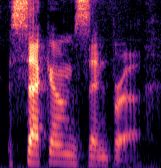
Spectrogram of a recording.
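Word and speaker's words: Sectumsempra: Serpententra? Can you? How do you say that spell? – Secum Sempra.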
